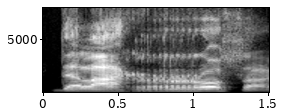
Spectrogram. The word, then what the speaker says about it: De la Rosa: on my friend eie De la Rosa you know you got to roll your RS when you say her name and uh we saw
